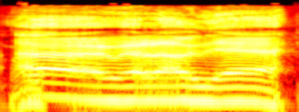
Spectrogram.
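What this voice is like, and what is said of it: Put-on British accent. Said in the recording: “He has a very British accent”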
